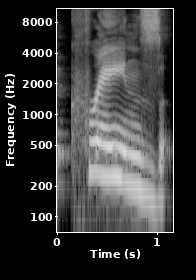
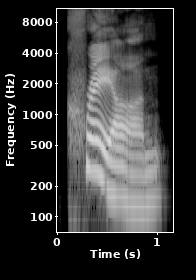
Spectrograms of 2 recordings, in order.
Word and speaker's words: crayon: I've never heard the cranes pronunciation but I we always pronounced it crayon and a lot of people in the midwest say cran I say crams crayons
